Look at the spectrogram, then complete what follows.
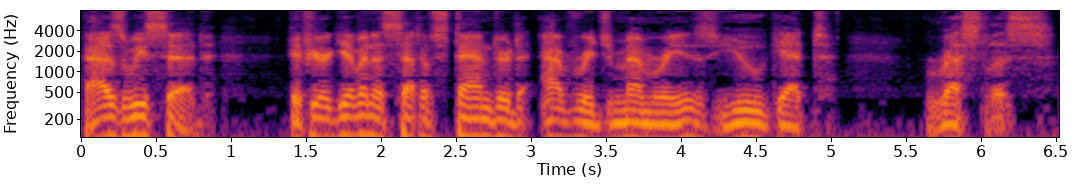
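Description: A level, businesslike official speaks without malice in a very low, husky voice, as a man reads him. The delivery stays steady and matter-of-fact, recorded close and dry. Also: unhurried, no room sound, heavily acted. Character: calm official man, a police voice speaking into a mind.

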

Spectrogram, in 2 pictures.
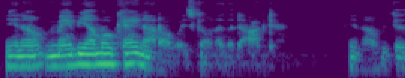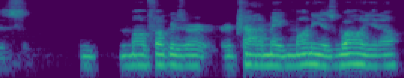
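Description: A man's voice: medium pitch, fairly even intonation, moderate pace, rough recording. Rambling, foul-mouthed young man. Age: 20s. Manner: loose and rambling, swears often, many fillers. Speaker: podcast host. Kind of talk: casual monologue.

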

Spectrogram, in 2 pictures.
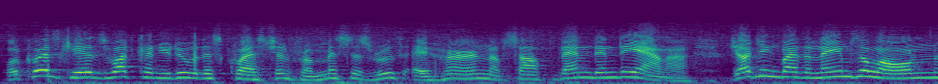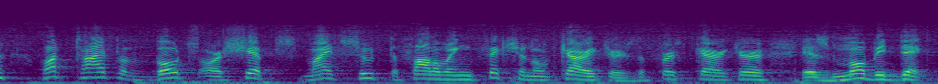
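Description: Male quiz host, high-pitched, piercingly bright, folksy, avuncular, old radio with faint noise. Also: animated, normal speed, low-quality recording. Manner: folksy, chuckling, repeats answers, avuncular toward children. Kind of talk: 1940s radio quiz hosting, conversational.

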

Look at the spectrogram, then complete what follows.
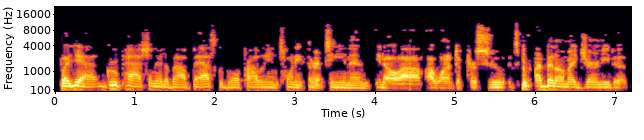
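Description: A man who works as a referee, a guest in a casual interview, explaining things in a measured way. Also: low-pitched, steady tone, slightly rough, no room sound, poor audio.

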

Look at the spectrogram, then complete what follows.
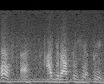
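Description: A man's voice: medium pitch, normal speed, natural voice. An actor playing a grateful old Italian immigrant father who speaks broken English with an Italian accent, in a 1950s radio drama. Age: older. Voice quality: broken English, excitable then soft. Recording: muffled, hissy old radio recording.

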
